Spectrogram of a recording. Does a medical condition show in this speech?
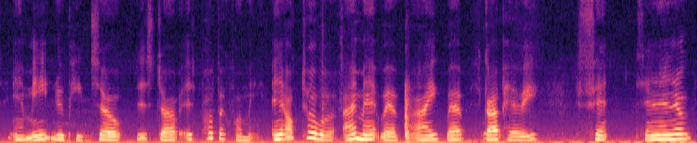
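Yes: Down syndrome; extra chromosome, present from birth, diagnosed after birth, now 16 years old.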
